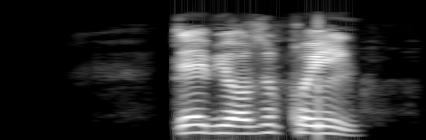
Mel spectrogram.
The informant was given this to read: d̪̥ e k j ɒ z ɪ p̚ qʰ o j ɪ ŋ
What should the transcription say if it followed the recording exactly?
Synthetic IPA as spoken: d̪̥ e p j ɒ z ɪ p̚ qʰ o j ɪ ŋ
